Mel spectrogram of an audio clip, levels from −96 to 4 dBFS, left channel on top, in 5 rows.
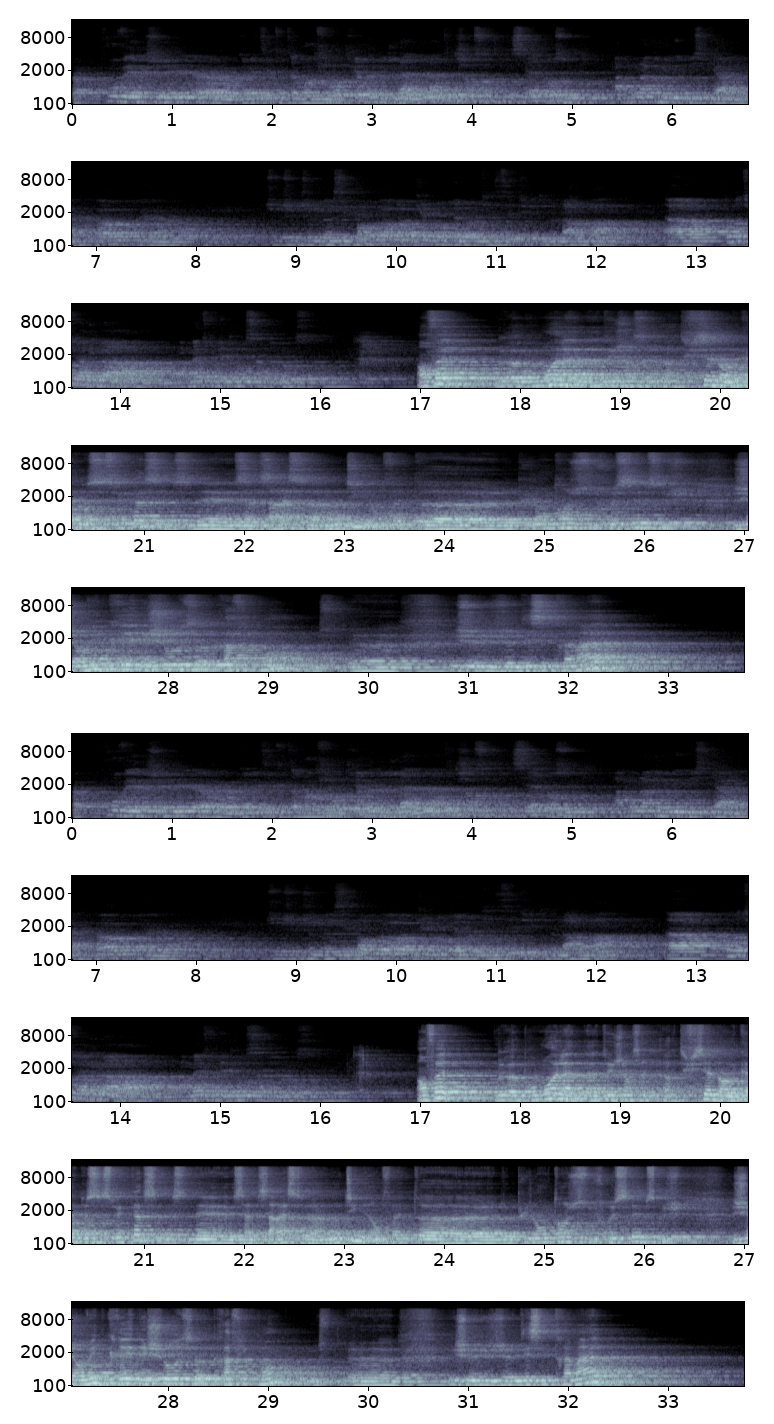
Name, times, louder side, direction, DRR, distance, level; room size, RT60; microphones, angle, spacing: voice 1, 0.3-5.0 5.4-8.4 8.7-12.1 12.6-15.9, equal, 40° left, -8 dB, 1.0 m, -40 dB
voice 2, 17.0-17.3 17.7-32.3, right 1 dB, 55° right, 1 dB, 0.4 m, -24 dB
4.3 x 2.3 x 3.2 m, 2.9 s
head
